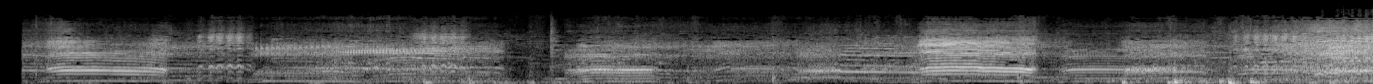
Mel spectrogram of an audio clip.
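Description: A large flock of sheep bleating, with many calls overlapping and following one another every second or two; the loudest comes about nine seconds in. A rushing noise builds near the end.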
